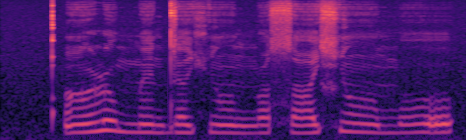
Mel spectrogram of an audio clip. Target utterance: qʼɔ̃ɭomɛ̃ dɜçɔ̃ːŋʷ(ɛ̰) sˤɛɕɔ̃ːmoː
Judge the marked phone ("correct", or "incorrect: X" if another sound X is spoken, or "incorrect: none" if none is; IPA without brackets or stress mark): incorrect: ɛ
